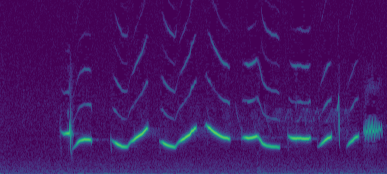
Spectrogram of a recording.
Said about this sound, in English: A loud, spirited song of whistled notes tells us the fox sparrow is at hand.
